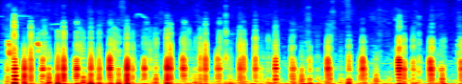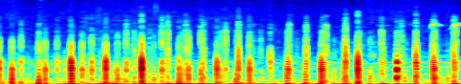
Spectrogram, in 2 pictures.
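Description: Long painted fingernails of both hands scratch the rough, cracked bark of a large solid tree trunk, with the recorder held close to the trunk. A rapid, steady stream of short, dry scratching clicks sits over a constant low rumble for the whole clip.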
